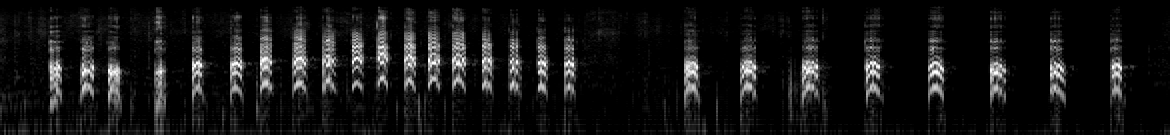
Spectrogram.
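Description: Common raven calls ring out loudly in a forest in the Kośne Chamry protection district of Tatra National Park, Poland: first a quick run of harsh, evenly spaced croaks, then after a short pause a slower series of separate calls. No one speaks.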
